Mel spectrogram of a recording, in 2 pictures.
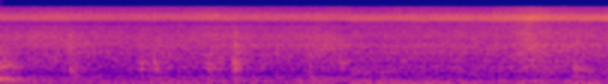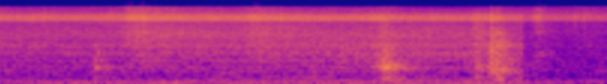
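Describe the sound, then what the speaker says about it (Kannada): Grated carrot for halwa frying in ghee in a pan, a steady soft sizzle under intermittent stirring scrapes that grow louder near the end, close and without speech. "ಹಸಿ ವಾಸನೆ ಹೋಗೋದು ಚೆನ್ನಾಗಿ ತುಪ್ಪದಲ್ಲಿ ಫ್ರೈ ಮಾಡೋಣ"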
